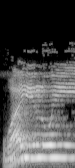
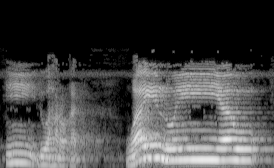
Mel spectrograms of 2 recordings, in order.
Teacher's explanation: Maka di sini tanwin bertemu dengan ya diberikan idgham dan idghamnya di sini bi gunnah karena ya yang gunnah ada 4 yanmu ya nun mim dan waw. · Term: idgham bi gunnah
